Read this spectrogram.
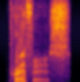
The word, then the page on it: preface: British English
